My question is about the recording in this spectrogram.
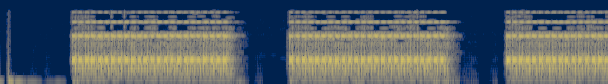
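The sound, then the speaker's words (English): A telephone rings in three long, steady bursts separated by short silences, a loud, bright electronic trill with nobody speaking. “Afraid to answer it?”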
